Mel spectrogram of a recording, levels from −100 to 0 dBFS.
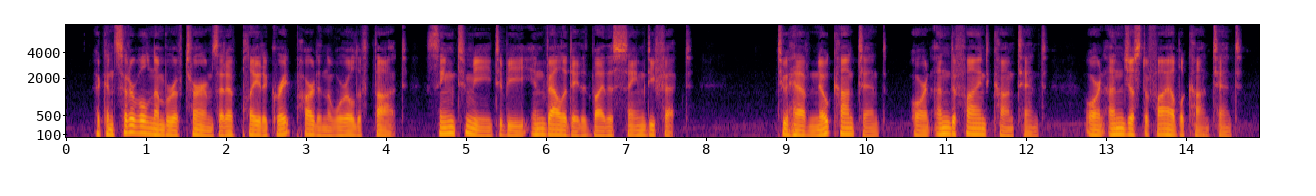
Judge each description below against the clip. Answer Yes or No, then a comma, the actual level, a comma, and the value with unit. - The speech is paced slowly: No, average, 155 wpm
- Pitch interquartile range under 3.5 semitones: No, average, 4.4 semitones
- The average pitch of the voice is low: Yes, very low, 90 Hz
